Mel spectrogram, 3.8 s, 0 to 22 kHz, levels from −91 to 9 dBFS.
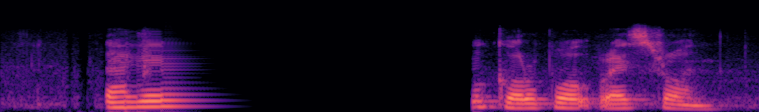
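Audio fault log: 0.33–0.82 s, repeated packet loss (robotic sound): seven short holes, the longest about 40 ms, are each patched by stretching the preceding sound, so roughly a third of this half-second is synthetic fill. The rapid patch-and-resume cycle gives a choppy texture, unlike one continuous gap.
0.82–2.38 s, long network dropout: the sound smears into a fading buzz or hiss, then leaves about 1.2 s of silence before resuming, with the missing stretch never played. A single sustained outage is the likely cause, distinct from the preceding rapid, brief patching.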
